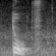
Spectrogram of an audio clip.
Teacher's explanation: it is like pronouncing neutral tone, which means it do not have any like one of the four tones · Here 子, right, 子, this character itself, it should be pronounced as the third tone 子, right, but here it is like it does not have that tone. It's just 肚子.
